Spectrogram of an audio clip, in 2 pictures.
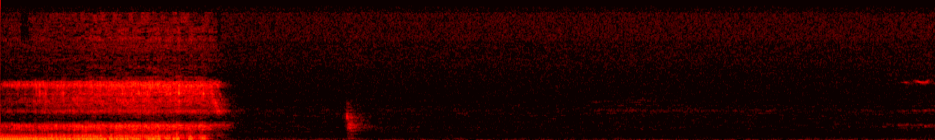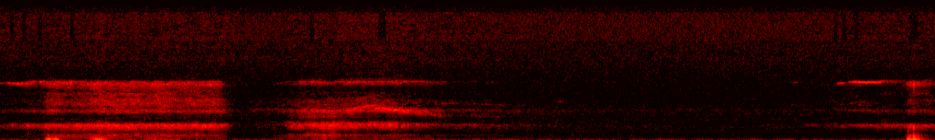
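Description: One loud, muffled snore, then quiet breathing with a few soft snorts; ordinary snoring.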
